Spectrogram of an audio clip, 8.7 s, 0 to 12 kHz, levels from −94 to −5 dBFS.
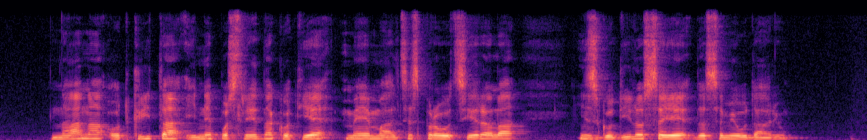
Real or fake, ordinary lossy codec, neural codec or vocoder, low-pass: real; none; none; 10.8 kHz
